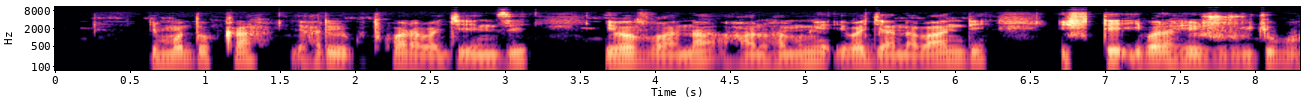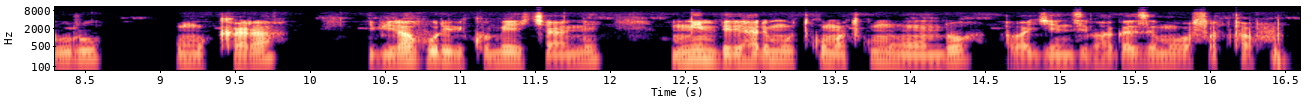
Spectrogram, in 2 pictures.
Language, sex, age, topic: Kinyarwanda, male, 18-24, government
